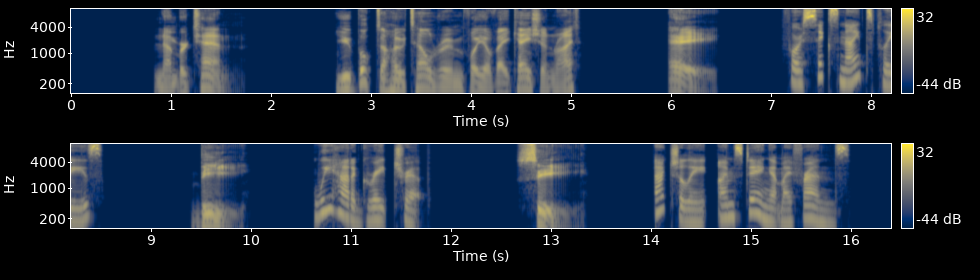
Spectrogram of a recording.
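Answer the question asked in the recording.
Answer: C: Actually, I'm staying at my friend's.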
